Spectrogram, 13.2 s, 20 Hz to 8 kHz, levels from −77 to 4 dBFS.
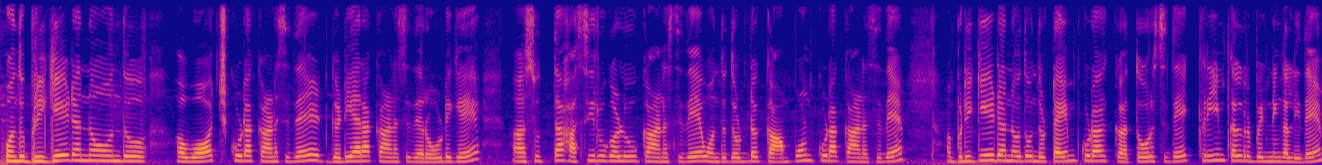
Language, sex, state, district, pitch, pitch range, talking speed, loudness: Kannada, male, Karnataka, Mysore, 225 Hz, 210-245 Hz, 130 wpm, -19 LUFS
